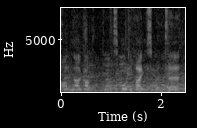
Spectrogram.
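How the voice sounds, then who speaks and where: There is noticeable background noise and audible room echo. A man speaks at a moderate pace and medium pitch. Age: 80s+. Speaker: motorcycle enthusiast. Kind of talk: casual chat. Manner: halting.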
